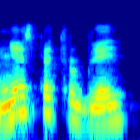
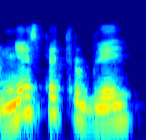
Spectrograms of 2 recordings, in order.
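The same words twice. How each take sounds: First: It is said in a modest, humble tone. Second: It is said in a modest, humble tone.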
